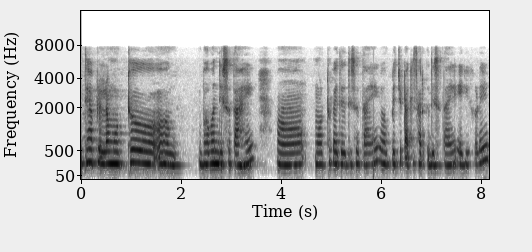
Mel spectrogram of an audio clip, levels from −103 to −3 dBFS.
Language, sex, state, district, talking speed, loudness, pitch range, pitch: Marathi, female, Maharashtra, Dhule, 125 wpm, -17 LUFS, 225-250 Hz, 235 Hz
